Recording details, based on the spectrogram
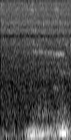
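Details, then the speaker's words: Dog snoring in the background, heard as a breathing sound while a person talks and applies makeup. "Je sais pas si vous entendez mais il y a mon chien qui ronfle. Donc ce n'est pas moi qui respire comme un chien, je vous rassure. C'est mon chien qui ronfle tout simplement."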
